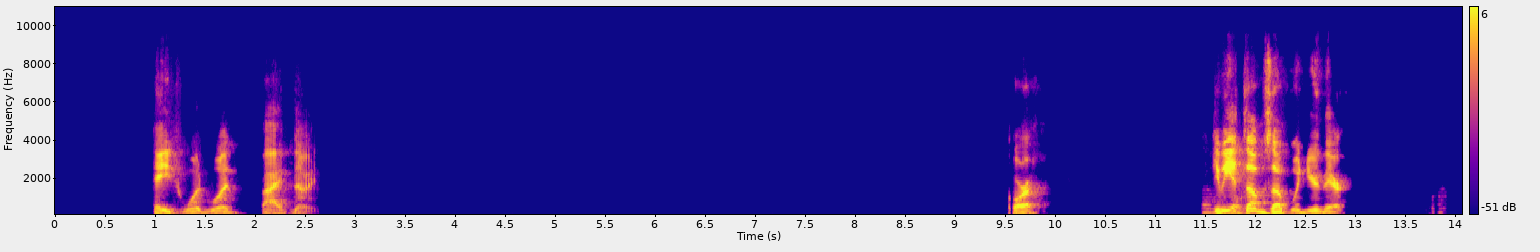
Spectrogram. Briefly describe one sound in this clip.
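A man speaks in short bursts over an online call, with long silences between.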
